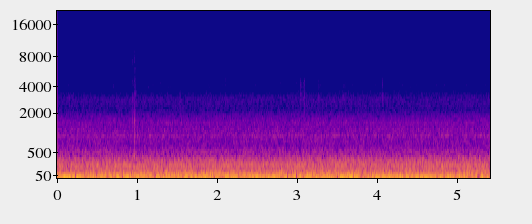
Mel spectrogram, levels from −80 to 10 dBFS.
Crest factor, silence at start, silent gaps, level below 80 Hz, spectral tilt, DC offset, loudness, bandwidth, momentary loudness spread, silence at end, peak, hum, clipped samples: 12 dB; 0 s; none; -18 dBFS; -11.5 dB/octave; under 0.1%; -24 LUFS; 1.9 kHz; 2 LU; 0 s; -4 dBFS; none; under 0.1%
